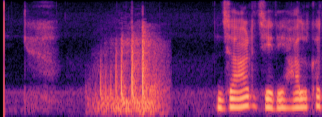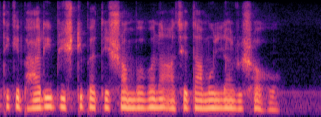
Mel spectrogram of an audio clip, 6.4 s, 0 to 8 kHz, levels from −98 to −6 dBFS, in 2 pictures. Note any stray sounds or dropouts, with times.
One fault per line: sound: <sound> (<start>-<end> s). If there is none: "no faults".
sound: squeak (0.9-1.7 s)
